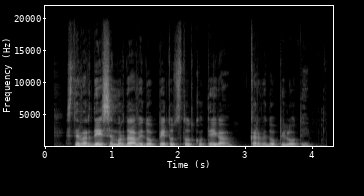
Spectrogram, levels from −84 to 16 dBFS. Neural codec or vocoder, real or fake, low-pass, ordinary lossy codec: none; real; 19.8 kHz; none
